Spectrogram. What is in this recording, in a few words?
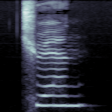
"quan1", chinese pinyin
